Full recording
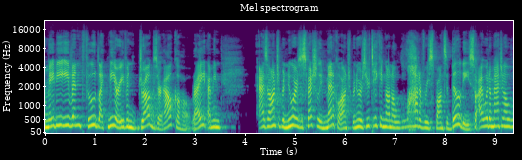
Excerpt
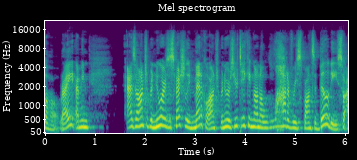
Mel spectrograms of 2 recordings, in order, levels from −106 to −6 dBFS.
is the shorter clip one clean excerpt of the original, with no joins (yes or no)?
yes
